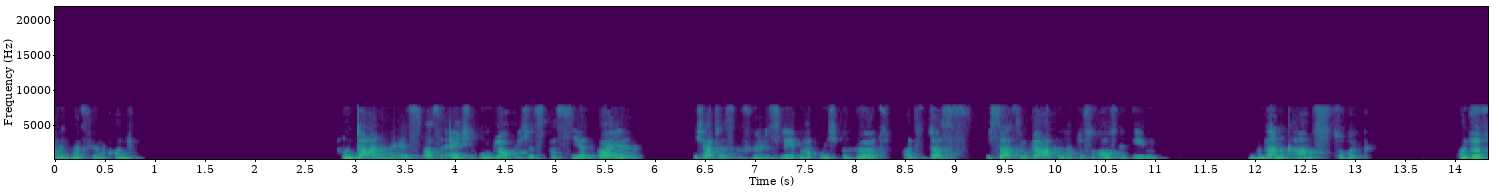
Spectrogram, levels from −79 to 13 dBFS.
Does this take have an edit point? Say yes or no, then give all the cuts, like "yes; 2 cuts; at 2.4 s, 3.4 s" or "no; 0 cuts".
no; 0 cuts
